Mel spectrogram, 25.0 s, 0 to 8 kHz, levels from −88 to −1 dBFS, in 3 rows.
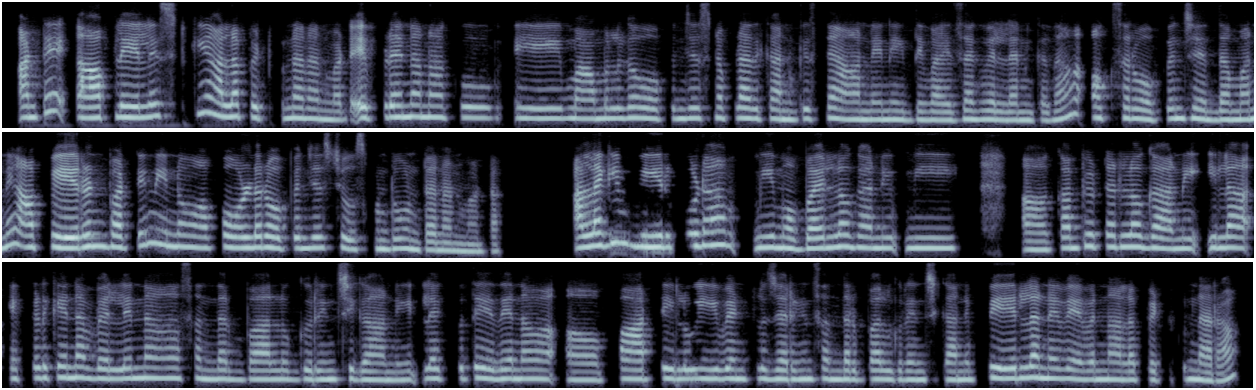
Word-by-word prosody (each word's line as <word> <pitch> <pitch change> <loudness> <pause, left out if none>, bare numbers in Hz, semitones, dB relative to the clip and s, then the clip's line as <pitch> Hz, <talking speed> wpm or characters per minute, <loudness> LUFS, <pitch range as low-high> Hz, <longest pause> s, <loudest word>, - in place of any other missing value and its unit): అంటే 260 +9 +1 0.2
ఆ - - +10
ప్లే 265 -1 +4
లిస్ట్‌కి 290 +5 -3
అలా 280 -1 +4
పెట్టుకున్నానన్నమాట. 235 -5 -2
ఎప్పుడైనా 270 +2 +1
నాకు 260 -1 -3 0.4
ఈ - - -1 0.3
మామూలుగా 230 +2 0
ఓపెన్ 230 0 -5
చేసినప్పుడు 240 0 -3
అది 230 -1 -2
కనిపిస్తే, 215 +2 -3
ఆ! - - 0
నేను 205 0 -1
ఇది 200 +1 -5
వైజాగ్ 195 +2 -2
వెళ్ళాను 195 -1 -2
కదా 200 +5 -3 0.2
ఒకసారి 245 -1 -3
ఓపెన్ 230 +4 -3
చేద్దామాని 205 +4 0
ఆ - - +5
పేరుని 265 +3 +7
పట్టి 265 +4 0
నేను 280 -4 +1
ఆ - - +1
ఫోల్డర్‌లో 255 0 +4
ఓపెన్ 240 0 -2
చేసి 250 0 -3
చూసుకుంటూ 225 0 -2
ఉంటానన్నమాట. 185 -5 -3 0.6
అలాగే 295 +6 +5 0.2
మీరు 270 0 +5
కూడా, 300 +1 +3 0.3
మీ 255 - +2
మొబైల్‌లో 235 +4 +3
గాని, 245 -1 0 0.2
మీ 245 0 +1 0.7
ఆహ్, 200 0 -1
కంప్యూటర్‌లో 275 +2 +1
గాని, 230 -1 +1 0.2
ఇలా 255 0 +3 0.2
ఎక్కడికైనా 250 +2 -1
వెళ్ళిన 230 +2 +1 0.3
సందర్భాల 210 -2 -1 0.2
గురించి 210 +1 -1
గాని, 195 -1 -2 0.2
లేకపోతే 230 +1 -4
ఏదైనా 220 0 0 0.3
ఆహ్, 195 0 -2 0.2
పార్టీలు, 220 0 +1
ఈవెంట్లు 225 0 -1
జరిగిన 215 0 0
సందర్భాల 210 0 -1
గురించి 200 0 -3
కానీ 200 0 -1
పేర్లు 240 +1 +4
అనేవి 230 -2 +1
ఏమైనా 205 0 0
అలా 200 0 -3
పెట్టుకున్నారా? 195 +1 -2
230 Hz, 150 wpm, -22 LUFS, 210-250 Hz, 0.7 s, ఆ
